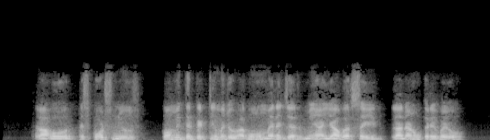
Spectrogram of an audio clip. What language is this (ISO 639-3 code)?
snd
